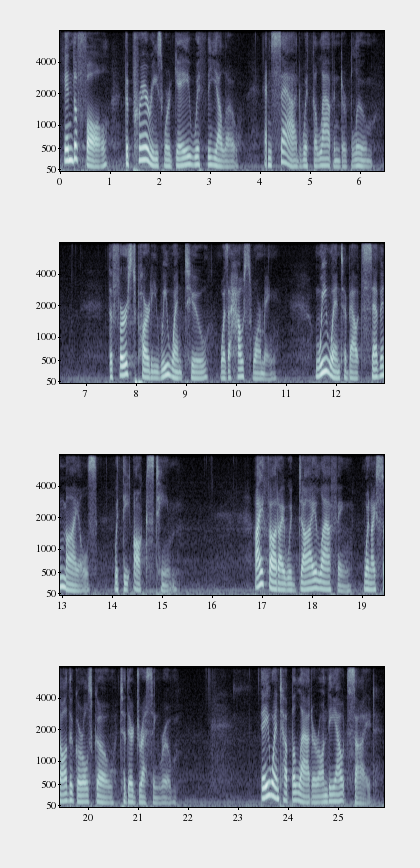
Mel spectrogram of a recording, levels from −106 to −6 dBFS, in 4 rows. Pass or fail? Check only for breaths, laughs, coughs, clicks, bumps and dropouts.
fail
